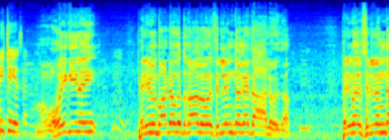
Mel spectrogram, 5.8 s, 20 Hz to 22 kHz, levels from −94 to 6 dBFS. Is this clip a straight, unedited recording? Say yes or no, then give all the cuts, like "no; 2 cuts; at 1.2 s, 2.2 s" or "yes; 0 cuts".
yes; 0 cuts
